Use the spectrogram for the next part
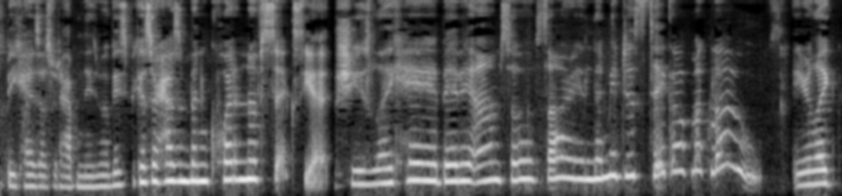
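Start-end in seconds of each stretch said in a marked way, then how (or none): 4.0-7.8 high, sugary put-on come-on. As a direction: coo an apology in a climbing high voice.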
